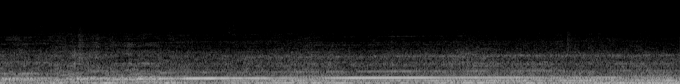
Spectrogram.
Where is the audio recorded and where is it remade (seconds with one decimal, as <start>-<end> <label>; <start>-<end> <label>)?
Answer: 0.0-0.5 recorded; 0.5-1.6 remade; 1.6-6.8 recorded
